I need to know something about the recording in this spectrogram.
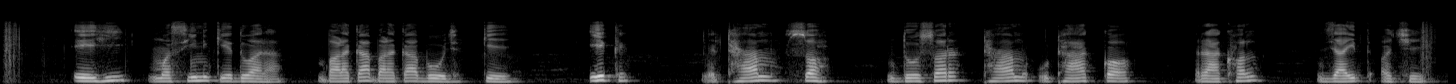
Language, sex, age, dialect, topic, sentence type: Maithili, male, 18-24, Southern/Standard, agriculture, statement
